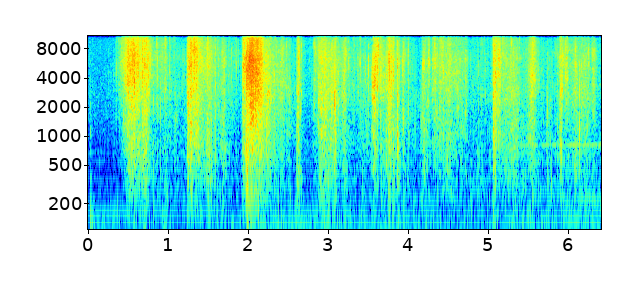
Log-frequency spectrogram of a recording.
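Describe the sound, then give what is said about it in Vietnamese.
Footsteps crunch through dry leaves in a garden at night, a steady series of rustling, crackling steps of moderate loudness with one heavier crunch partway through, and no voices. “Bỗng từ sau vườn truyền vào tiếng chân đi trên lá khô loạt xoạt loạt xoạt.”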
